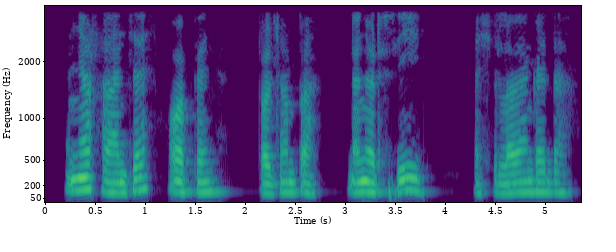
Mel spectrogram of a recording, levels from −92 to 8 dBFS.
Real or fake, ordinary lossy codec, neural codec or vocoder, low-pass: real; none; none; 3.6 kHz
